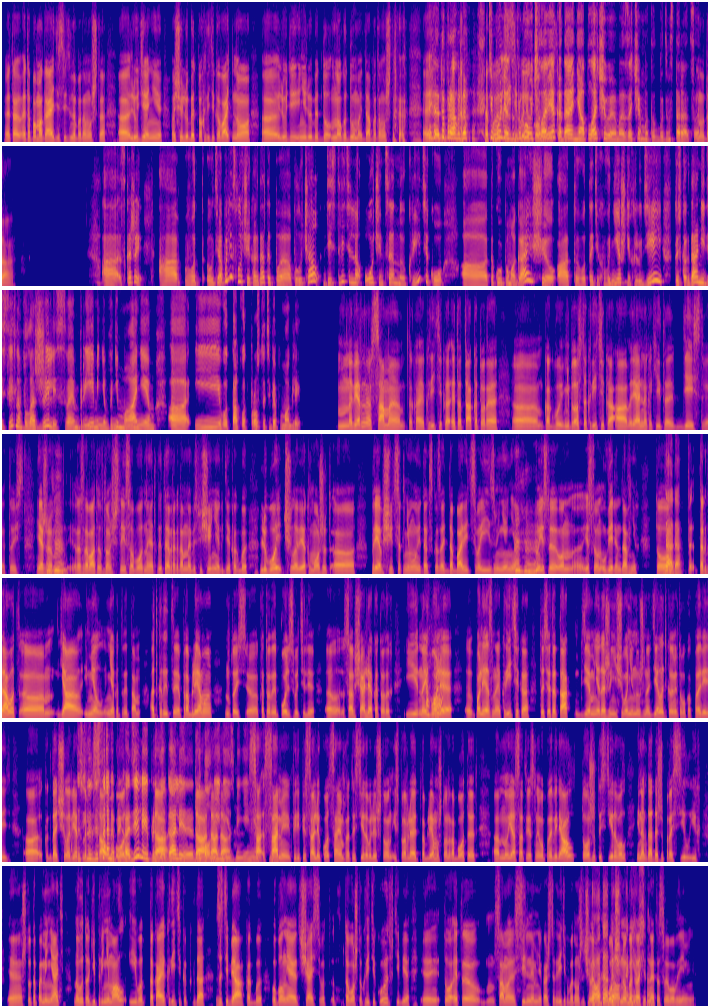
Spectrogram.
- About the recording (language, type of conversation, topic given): Russian, podcast, Показываете ли вы рабочие черновики и зачем?
- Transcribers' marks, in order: laughing while speaking: "Это правда"; chuckle; tapping; other background noise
